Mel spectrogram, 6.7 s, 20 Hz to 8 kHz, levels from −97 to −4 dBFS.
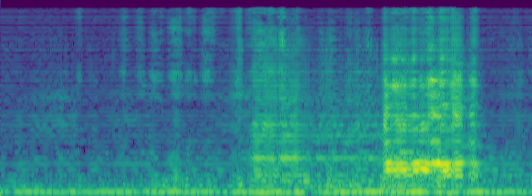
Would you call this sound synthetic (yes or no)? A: yes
